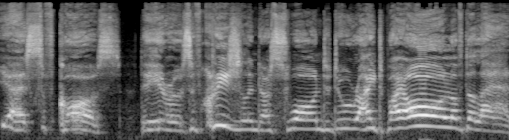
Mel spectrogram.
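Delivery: very high, loud, strained raspy voice. Spell-casting character answers a player asking for help fixing his forest, strained, raspy voice. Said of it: "he has this like really like strained, raspy voice".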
